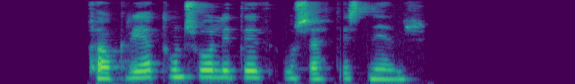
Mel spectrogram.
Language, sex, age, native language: Icelandic, female, 30-39, Icelandic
